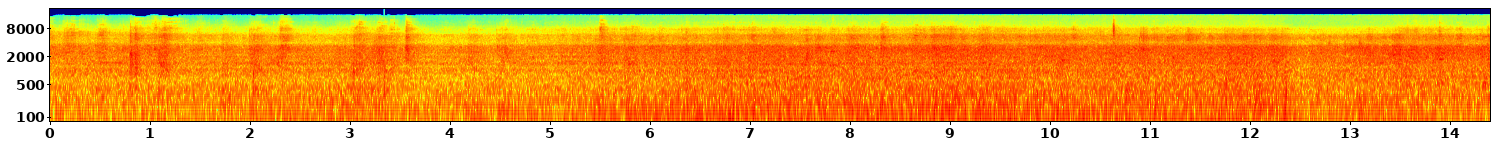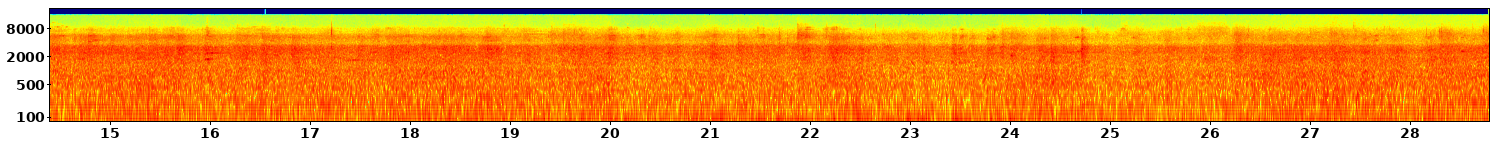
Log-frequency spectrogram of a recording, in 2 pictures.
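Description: Railway wagons rolling past, their wheels clattering over the rail joints in a steady clickety-clack.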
